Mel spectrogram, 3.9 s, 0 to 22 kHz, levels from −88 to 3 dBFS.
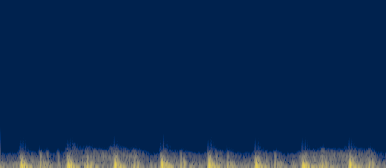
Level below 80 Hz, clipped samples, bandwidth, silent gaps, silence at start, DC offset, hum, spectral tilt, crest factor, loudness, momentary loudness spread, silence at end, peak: -22 dBFS; under 0.1%; 0.3 kHz; none; 0 s; under 0.1%; none; -17 dB/octave; 18 dB; -29 LUFS; 6 LU; 0.1 s; -4 dBFS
